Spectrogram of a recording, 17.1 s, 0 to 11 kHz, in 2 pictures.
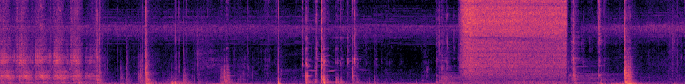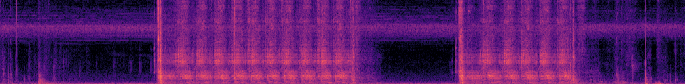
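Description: BMW 2002tii four-cylinder engine cranked by its starter in three bursts from a remote starter switch. It has only starting fluid and no fuel pump, with the ignition coil wired straight to the battery, so it does not run on its own. A loud rushing noise comes about six seconds in.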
